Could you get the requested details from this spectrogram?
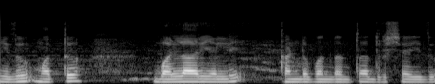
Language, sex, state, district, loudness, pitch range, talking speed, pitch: Kannada, male, Karnataka, Raichur, -19 LUFS, 120-135 Hz, 95 wpm, 125 Hz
